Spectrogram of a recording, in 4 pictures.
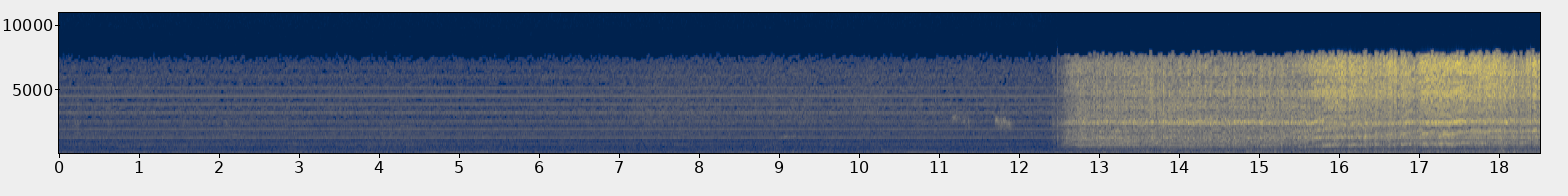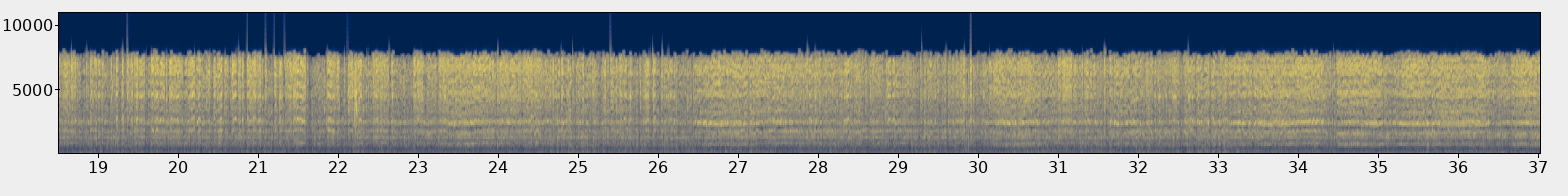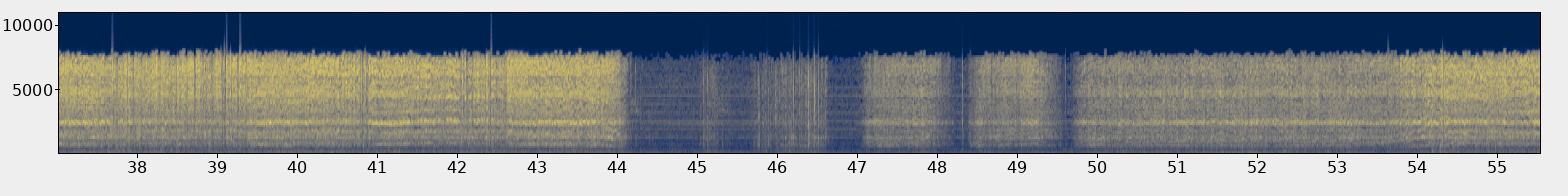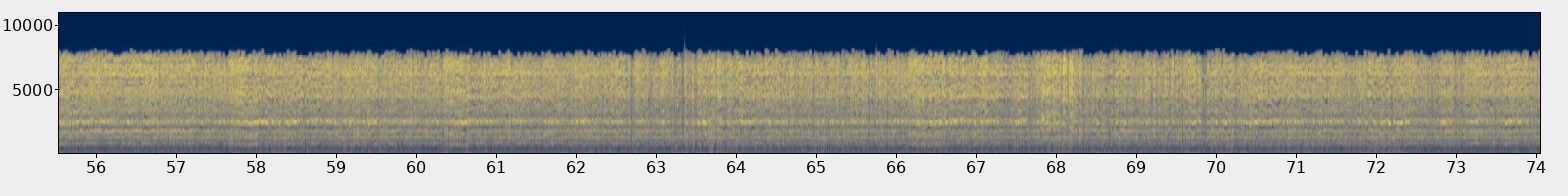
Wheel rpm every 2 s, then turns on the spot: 0, 0, 0, 0, 0, 0, 80, 140, 210, 240, 240, 230, 230, 220, 230, 230, 220, 210, 210, 220, 220, 180, 20, 50, 80, 100, 140, 210, 230, 230, 230, 230, 230, 230, 240, 230, 230.
44-46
